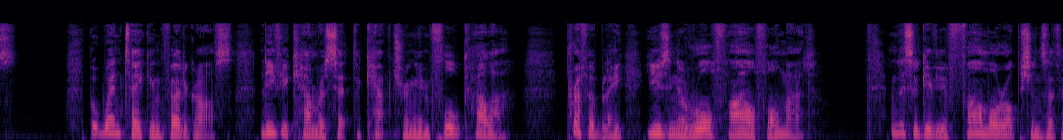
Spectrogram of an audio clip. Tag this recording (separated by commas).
Speech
